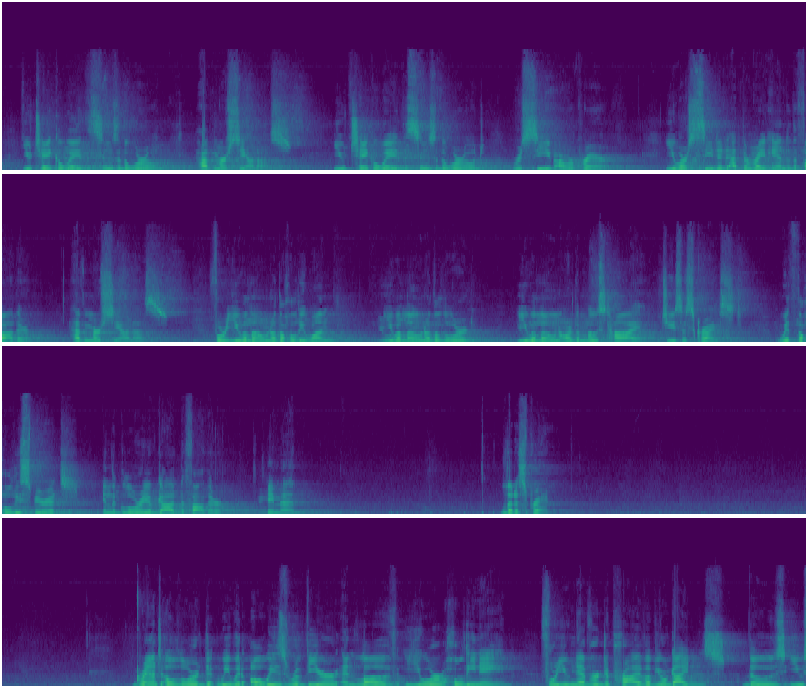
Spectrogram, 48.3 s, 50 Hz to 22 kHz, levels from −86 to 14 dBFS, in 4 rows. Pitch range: 120-145 Hz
